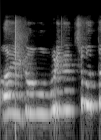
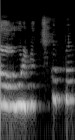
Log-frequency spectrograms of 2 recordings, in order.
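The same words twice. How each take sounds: First: High wailing cry "우리는 죽었다"; mock wailing. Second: "우리는 죽었다" higher, climbing into a wail; rising wail. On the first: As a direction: bawl out "우리는 죽었다" in despair. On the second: Acted. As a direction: push "우리는 죽었다" up into a bigger cry. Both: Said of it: "통곡을 했어요".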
